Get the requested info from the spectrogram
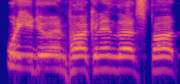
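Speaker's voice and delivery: high, loud indignant yell; retelling an angry man confronting a parked car; angry shout. Retold or imitated. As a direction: shout it at the driver, outraged. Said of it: "Michael Draker parks up".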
